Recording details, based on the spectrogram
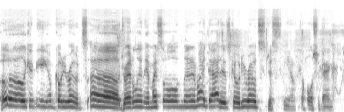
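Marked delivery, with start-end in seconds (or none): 0.0-5.3 mocking, pitched-up show-off voice. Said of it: "Cody comes out and he's like".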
